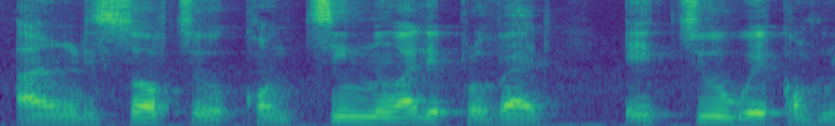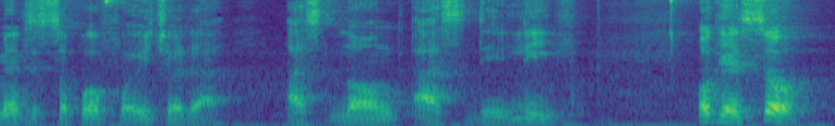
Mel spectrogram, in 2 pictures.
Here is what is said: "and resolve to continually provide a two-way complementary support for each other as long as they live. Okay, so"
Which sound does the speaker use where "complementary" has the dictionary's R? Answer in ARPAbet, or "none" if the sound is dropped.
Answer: L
